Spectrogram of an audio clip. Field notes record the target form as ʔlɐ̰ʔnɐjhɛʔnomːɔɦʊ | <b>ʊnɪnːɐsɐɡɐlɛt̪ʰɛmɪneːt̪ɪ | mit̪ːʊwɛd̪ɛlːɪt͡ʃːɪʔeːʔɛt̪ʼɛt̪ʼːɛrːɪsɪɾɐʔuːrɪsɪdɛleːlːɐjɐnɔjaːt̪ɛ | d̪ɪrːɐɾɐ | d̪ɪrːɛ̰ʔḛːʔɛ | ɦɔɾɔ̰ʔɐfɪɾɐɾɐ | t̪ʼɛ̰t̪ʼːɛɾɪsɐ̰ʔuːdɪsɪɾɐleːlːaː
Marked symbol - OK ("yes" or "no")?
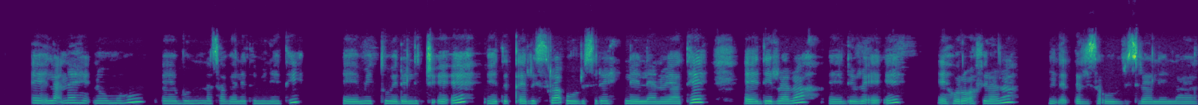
yes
